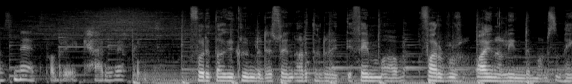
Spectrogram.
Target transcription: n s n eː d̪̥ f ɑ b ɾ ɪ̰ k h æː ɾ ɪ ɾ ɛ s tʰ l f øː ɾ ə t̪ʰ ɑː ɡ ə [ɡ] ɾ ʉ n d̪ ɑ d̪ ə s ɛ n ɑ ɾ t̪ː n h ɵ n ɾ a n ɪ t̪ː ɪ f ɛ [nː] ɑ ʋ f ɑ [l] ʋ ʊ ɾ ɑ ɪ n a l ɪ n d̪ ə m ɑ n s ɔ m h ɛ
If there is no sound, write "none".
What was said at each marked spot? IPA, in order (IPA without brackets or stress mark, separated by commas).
ɡ, mː, ɾ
